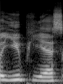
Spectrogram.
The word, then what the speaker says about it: UPS: It is pronounced UPS. I work with a lot of there's a lot of engineers that I hang out with on a regular basis, and they say ups. So it is possible that people have different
